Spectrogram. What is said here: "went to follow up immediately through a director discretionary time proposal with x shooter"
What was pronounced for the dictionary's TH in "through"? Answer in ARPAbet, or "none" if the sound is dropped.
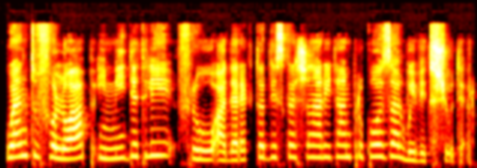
F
